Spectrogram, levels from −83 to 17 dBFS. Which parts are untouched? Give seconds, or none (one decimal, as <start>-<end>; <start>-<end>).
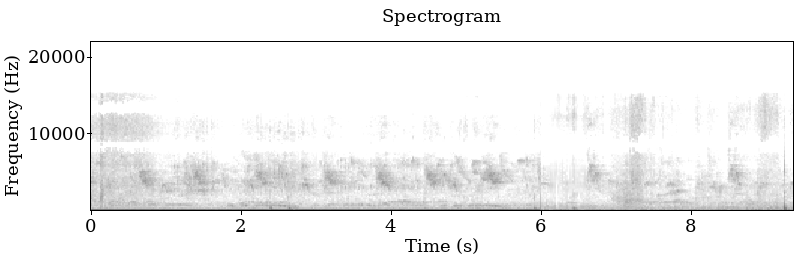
0.0-6.1; 6.6-9.4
